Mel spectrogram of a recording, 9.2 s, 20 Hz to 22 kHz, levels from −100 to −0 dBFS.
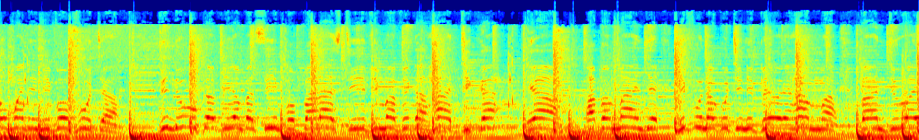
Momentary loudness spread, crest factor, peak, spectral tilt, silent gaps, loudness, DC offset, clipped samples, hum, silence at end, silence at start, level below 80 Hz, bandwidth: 4 LU; 10 dB; 0 dBFS; -5 dB/octave; none; -12 LUFS; under 0.1%; 0.1%; none; 0 s; 0 s; -14 dBFS; 16 kHz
